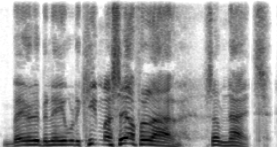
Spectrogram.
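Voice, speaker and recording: A man playing a jittery, secretive old gold prospector in a western audio drama, creaky and stammering, with a rural American accent. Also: sits high, lively intonation, fairly quick, no room sound, studio quality, heavily acted. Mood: nervous, evasive. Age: older. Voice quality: creaky, cracked. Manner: stammering, nervous, repeats himself.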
